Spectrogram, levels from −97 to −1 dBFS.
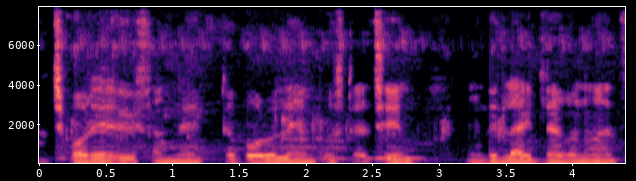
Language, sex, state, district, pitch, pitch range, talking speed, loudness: Bengali, male, West Bengal, Paschim Medinipur, 155 Hz, 150-160 Hz, 165 wpm, -32 LUFS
